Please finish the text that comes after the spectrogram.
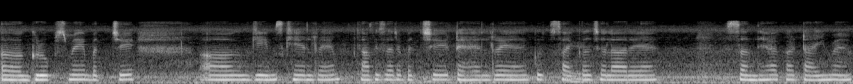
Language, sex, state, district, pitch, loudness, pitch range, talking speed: Hindi, female, Jharkhand, Jamtara, 215 Hz, -16 LUFS, 210-220 Hz, 170 wpm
